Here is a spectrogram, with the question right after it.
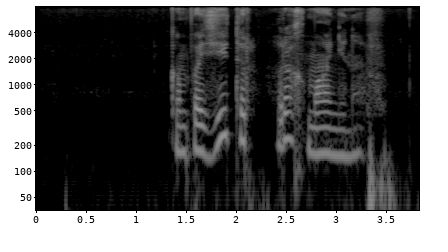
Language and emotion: Russian, sad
